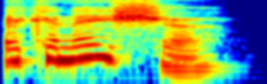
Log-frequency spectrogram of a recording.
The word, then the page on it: echinacea: British English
